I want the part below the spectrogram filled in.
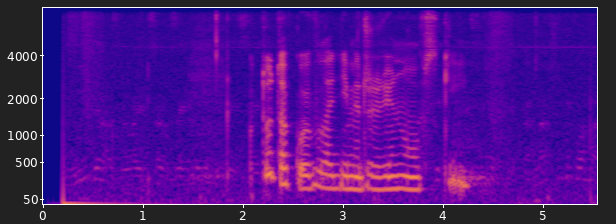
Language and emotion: Russian, sad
